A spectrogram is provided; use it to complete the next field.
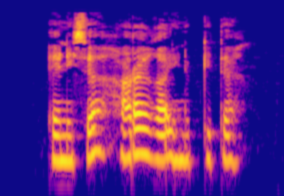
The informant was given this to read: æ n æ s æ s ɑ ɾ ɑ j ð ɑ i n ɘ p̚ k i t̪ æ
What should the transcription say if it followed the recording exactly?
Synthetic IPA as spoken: æ n i s æ h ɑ ɾ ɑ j ʁ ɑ i n ɘ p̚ k i t̪ æ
